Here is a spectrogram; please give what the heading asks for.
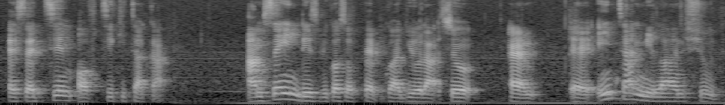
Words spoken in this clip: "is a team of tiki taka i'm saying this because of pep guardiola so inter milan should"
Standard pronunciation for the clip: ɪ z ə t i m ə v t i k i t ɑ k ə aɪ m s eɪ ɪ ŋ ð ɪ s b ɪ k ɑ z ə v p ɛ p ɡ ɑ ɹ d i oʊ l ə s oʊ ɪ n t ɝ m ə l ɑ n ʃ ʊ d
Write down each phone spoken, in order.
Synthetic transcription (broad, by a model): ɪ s ə t i m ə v t i k i t ɑ k ə aɪ m s eɪ ɪ ŋ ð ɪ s b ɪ k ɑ s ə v p ɛ p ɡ ɑ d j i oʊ l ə s oʊ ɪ n t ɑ m ə l ɑ n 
